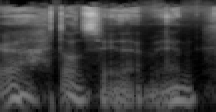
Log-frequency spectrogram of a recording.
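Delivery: a hint of a wounded old father's voice; heartbroken plea. Father hurt by his son's rejection, mild heartbroken plea. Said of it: "You could just hear it in his voice".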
